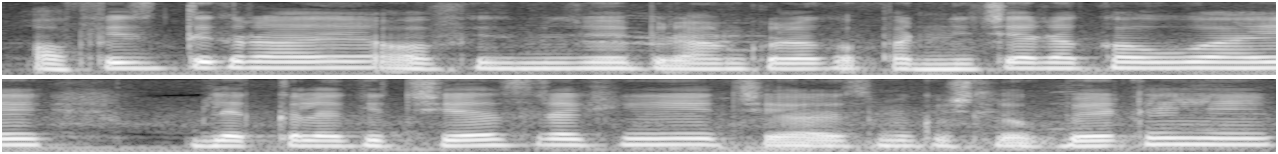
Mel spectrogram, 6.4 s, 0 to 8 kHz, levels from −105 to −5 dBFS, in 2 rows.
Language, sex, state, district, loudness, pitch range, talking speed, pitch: Hindi, female, Madhya Pradesh, Bhopal, -13 LUFS, 175-205 Hz, 255 wpm, 190 Hz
